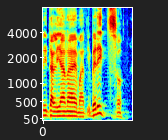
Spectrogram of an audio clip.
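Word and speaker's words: Berizzo: Beritzo, eh, no berizo, una s, pero más berito. Sí, como pizza.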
